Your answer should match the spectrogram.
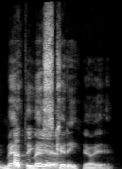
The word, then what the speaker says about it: Mescudi: Did I pronounce that right? Mescudi? Yeah. Oh, yeah. Mescudi.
